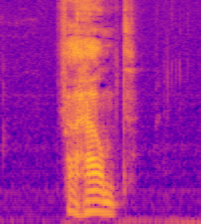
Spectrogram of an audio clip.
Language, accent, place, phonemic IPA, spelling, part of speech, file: German, Germany, Berlin, /fɛɐ̯ˈhɛʁmt/, verhärmt, adjective, De-verhärmt.ogg
- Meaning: 1. sorrowful 2. haggard, careworn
